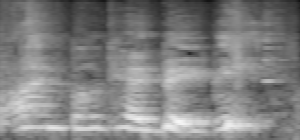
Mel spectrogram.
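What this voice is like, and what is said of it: Said very quietly. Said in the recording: “She said that so quietly.”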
